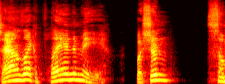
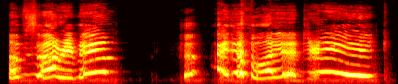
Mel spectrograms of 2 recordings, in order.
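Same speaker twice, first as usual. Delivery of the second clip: high, loud sobbing plea; crying apology; 5 dB louder, much slower than usual. Acted. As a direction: wail it out, near tears. Glenn cries apologising.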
